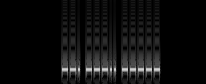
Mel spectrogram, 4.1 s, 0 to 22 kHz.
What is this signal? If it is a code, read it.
Morse code, heard as a keyed tone, about 30 wpm, 700 Hz. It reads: G80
